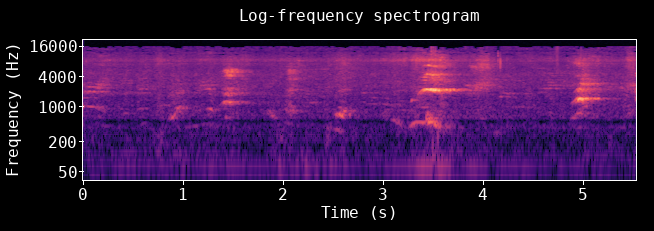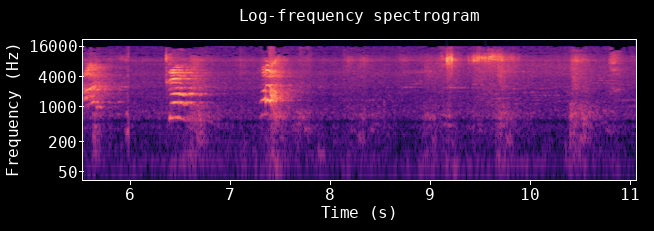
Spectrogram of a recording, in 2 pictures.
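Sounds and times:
children chattering and calling: 0.0 - 11.0.

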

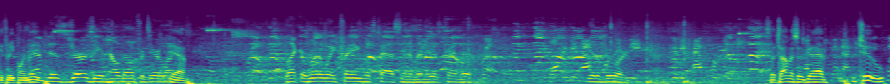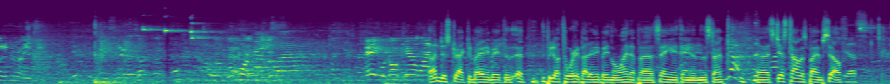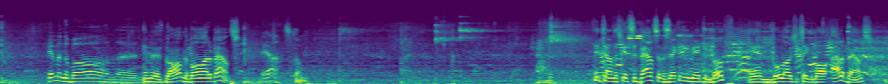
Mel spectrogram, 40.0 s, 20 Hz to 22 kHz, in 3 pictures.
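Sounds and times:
voices chattering: 0.0 - 40.0
high squeaks: 3.1 - 3.8, 15.4 - 16.6, 33.2 - 34.2, 34.8 - 35.4.

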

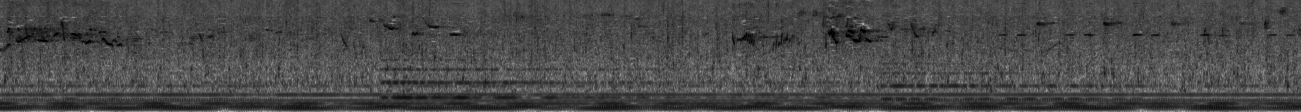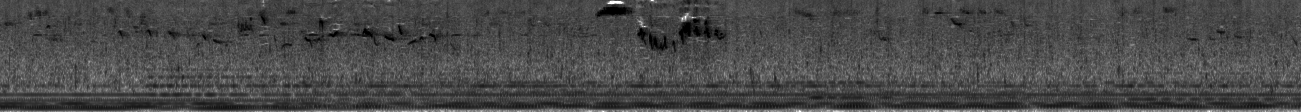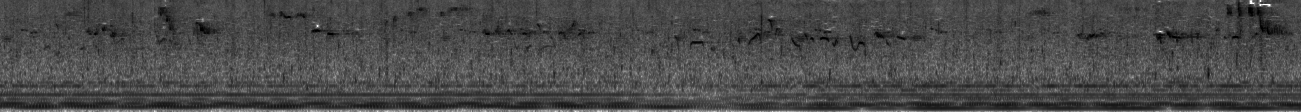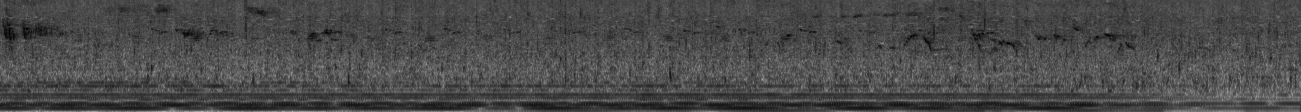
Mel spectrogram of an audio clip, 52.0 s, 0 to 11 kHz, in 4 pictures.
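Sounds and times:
calm new-age music chords: 0.0 - 52.0.

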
